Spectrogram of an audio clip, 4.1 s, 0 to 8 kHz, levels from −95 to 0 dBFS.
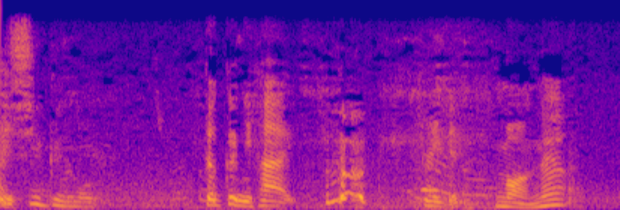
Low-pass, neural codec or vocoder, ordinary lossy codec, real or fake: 7.2 kHz; vocoder, 44.1 kHz, 128 mel bands every 512 samples, BigVGAN v2; none; fake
